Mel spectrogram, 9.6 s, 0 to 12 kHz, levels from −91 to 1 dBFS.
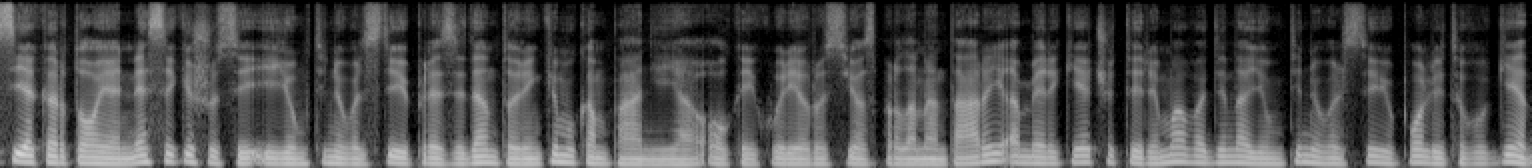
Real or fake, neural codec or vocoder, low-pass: fake; autoencoder, 48 kHz, 32 numbers a frame, DAC-VAE, trained on Japanese speech; 10.8 kHz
